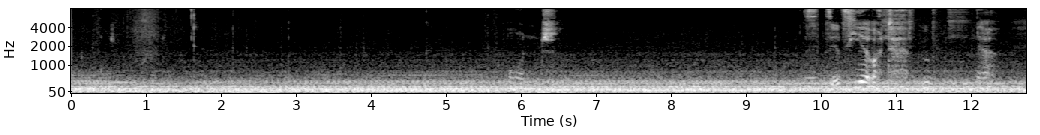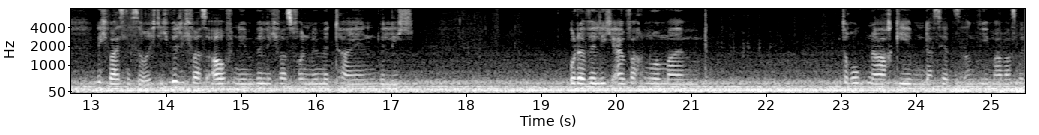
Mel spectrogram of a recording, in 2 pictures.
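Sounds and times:
car engine rumble inside a car: 0.0 - 25.4
rustling: 0.2 - 2.9
speech: 10.3 - 11.2, 13.2 - 17.5, 19.4 - 21.0, 23.0 - 25.4.

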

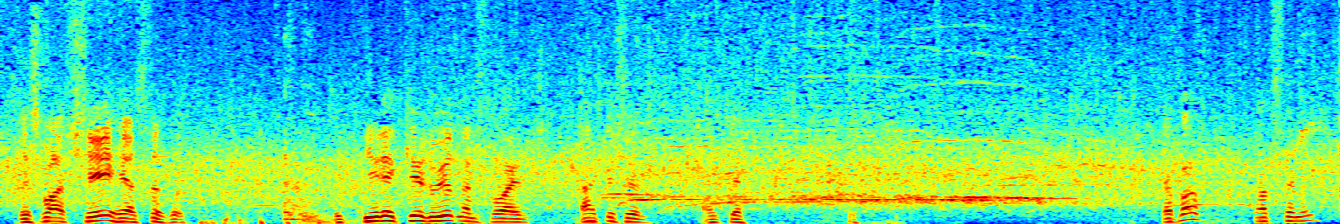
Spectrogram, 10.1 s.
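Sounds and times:
audience applause: 0.0 - 10.0
speech: 0.1 - 5.8, 6.4 - 6.6, 8.7 - 10.0.

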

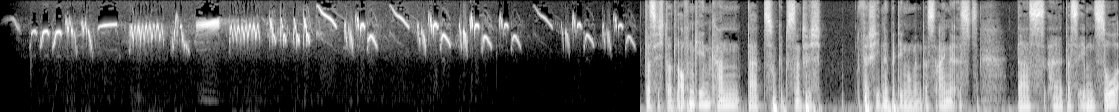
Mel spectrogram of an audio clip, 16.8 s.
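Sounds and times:
Eurasian skylarks singing high in the sky: 0.0 - 9.6
speech: 3.3 - 3.6, 9.7 - 12.4, 13.0 - 16.7.

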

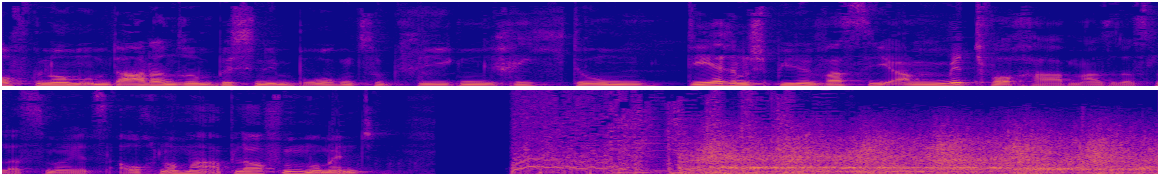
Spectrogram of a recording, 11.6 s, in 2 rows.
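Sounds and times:
speech: 0.0 - 7.8
FC Sevilla football fans cheering in stadium: 9.1 - 11.5.

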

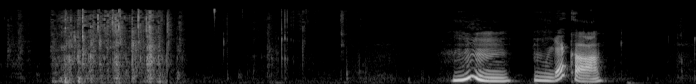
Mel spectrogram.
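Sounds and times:
homemade cookie being bitten and chewed: 0.0 - 3.8
speech: 4.5 - 6.1.

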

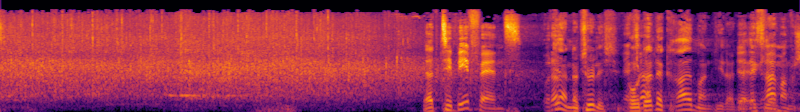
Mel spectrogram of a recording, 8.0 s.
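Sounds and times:
audience applause: 0.0 - 5.1
speech: 4.2 - 7.9.

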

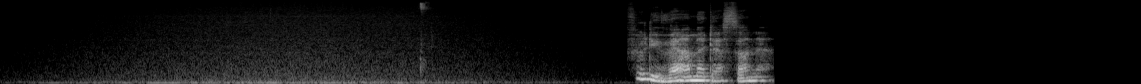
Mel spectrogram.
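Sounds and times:
moving water: 0.0 - 5.8
speech: 6.3 - 7.8.

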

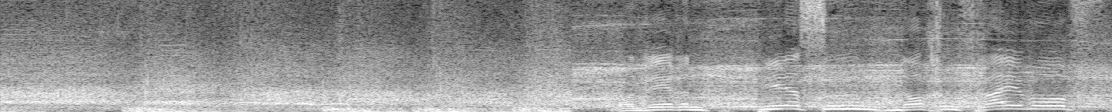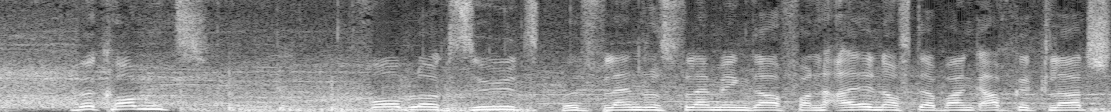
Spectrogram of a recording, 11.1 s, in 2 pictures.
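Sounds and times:
standing basketball fans in an arena hall roaring and singing: 0.0 - 9.6
speech: 3.2 - 11.1.

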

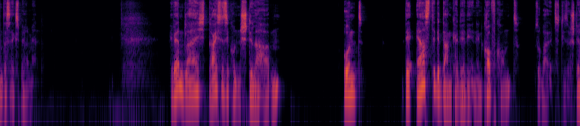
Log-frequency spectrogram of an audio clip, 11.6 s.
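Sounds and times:
speech: 0.0 - 0.8, 3.4 - 5.7, 6.9 - 7.3, 8.1 - 11.6
breath in through the nose and out through the mouth: 2.4 - 3.2.

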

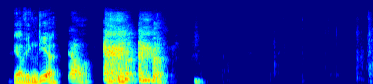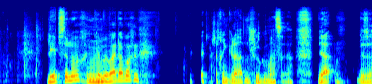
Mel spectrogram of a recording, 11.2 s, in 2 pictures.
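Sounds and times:
speech: 0.2 - 2.6, 6.3 - 8.0, 8.6 - 11.1
coughing fit: 1.6 - 2.6.

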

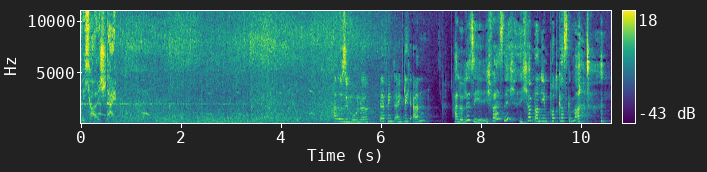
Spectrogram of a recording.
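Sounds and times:
speech: 0.0 - 1.6, 5.1 - 10.2
sea waves: 0.0 - 7.2.

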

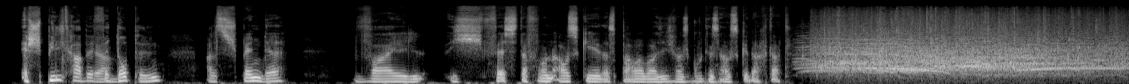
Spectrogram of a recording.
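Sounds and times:
speech: 0.3 - 2.9, 3.6 - 8.4
hands clapping: 8.0 - 11.2.

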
